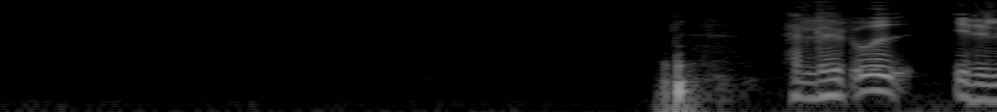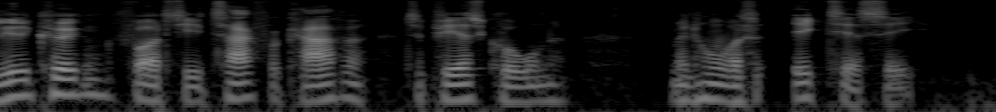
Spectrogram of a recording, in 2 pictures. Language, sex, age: Danish, male, 42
